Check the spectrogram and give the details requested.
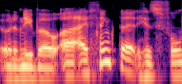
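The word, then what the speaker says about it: Odenigbo: Uh the pronunciation guy said not to pronounce the G. Uh and so I'm going to not pronounce the G in a fetti Odonbo.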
